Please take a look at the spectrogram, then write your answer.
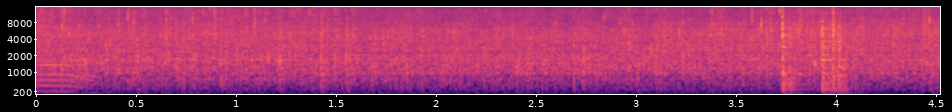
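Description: Shrimp hit a hot pan of vegetables and stir-fry with a dense, steady sizzle, loud and close, with a couple of sharp clatters near the end and no talking.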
